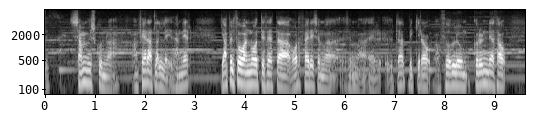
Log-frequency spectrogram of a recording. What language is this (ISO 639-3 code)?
isl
